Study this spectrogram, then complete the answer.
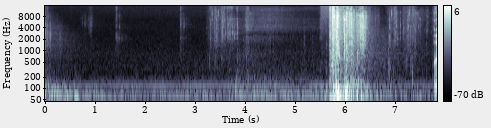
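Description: Counter-Strike gunfire on the Mirage map, a short burst of loud shots about two-thirds through, with faint footsteps and quieter game ambience before it and another shot at the very end.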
